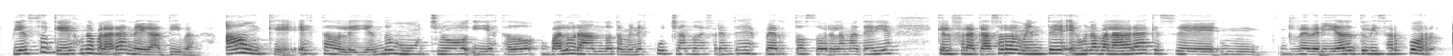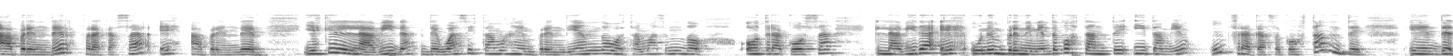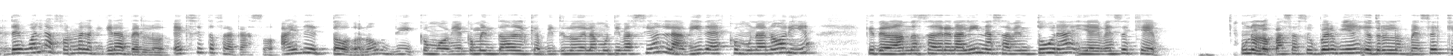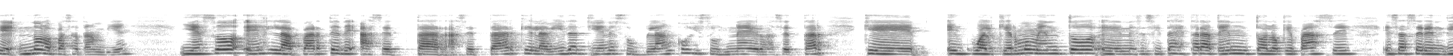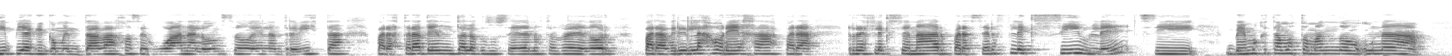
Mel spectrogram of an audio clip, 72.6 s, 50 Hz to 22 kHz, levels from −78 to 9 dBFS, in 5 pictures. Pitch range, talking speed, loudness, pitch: 195-240 Hz, 155 wpm, -23 LUFS, 215 Hz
